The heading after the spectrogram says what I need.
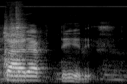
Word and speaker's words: caracteres: y especímenes muy bien el otro es carácter entonces al pluralizar de los caracteres bien vamos al punto d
